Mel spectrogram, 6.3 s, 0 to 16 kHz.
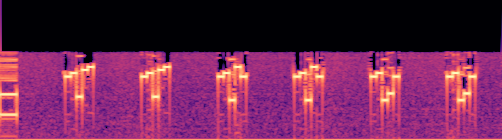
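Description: Five-tone selective call (ZVEI), heard as quick runs of five tones, tones of about 70 ms. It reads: 89200 89200 89118 89118 89138 89138
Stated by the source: ZVEI five-tone selective call 89227 received with an SDR by Feuerwehr Orlamünde.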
